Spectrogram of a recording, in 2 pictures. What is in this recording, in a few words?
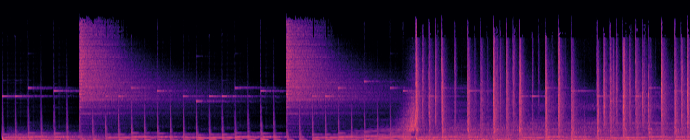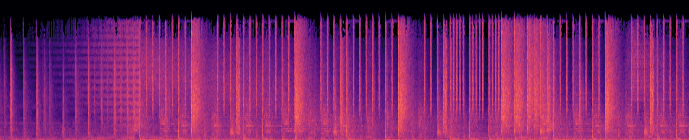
Epic Game Intro; FreeLancer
